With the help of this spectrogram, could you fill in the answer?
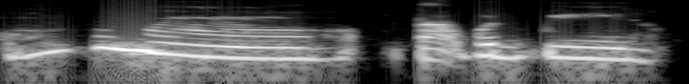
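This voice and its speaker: A woman's voice: medium pitch, animated, drawn-out words, husky, no room sound, phone-quality sound. A woman with a Filipino accent, an interview guest and coach, talking in a chatty, enthusiastic way on a video call. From Philippines.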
